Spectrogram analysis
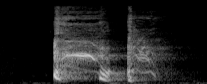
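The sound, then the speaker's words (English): Two harsh coughs in quick succession, the second slightly softer and trailing off, with no talking around them. “I'm going to call for the special number to see if I can get rid of this cough.”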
